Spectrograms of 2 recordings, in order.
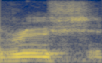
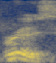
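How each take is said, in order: First: The name ends with an 'sh' sound. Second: The name ends with an 's' sound. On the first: This is how the family says it. "it's supposed to be Roosh from like my like my fam" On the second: This is how friends abroad say it. "they've been like, it's Roos"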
